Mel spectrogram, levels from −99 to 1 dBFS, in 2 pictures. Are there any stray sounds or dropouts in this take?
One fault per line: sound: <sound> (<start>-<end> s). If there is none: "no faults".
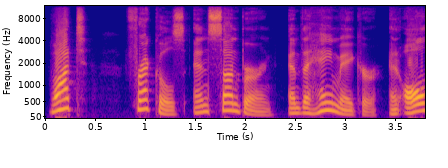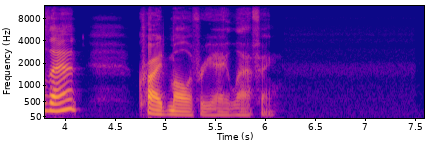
no faults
